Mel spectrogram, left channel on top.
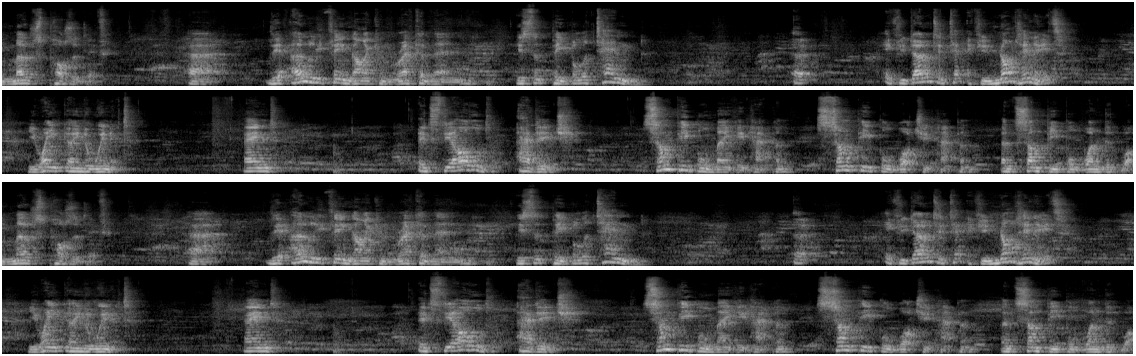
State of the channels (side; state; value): both; normal; correlation 0.49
